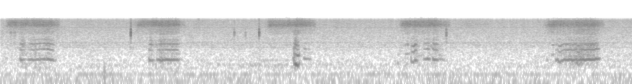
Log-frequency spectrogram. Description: My cat Hermes snoring loudly while he naps.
